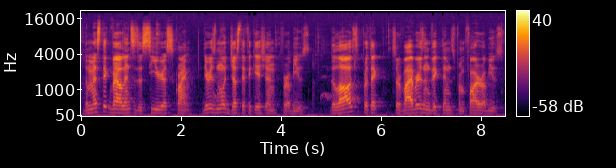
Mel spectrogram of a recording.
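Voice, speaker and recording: A man's voice: medium pitch, normal speed, bright, forceful tone, slight background noise, natural voice. A man playing a stern, authoritative judge in an amateur educational drama, speaking formally and officially. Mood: firm, solemn.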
